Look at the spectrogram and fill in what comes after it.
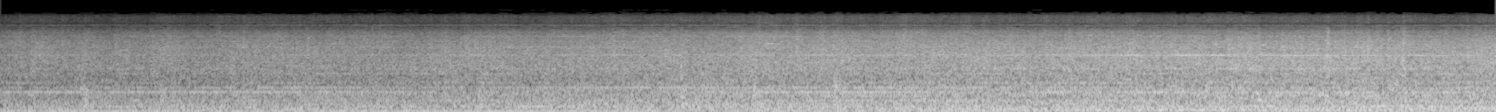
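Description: Local passenger train running, a dense rumble with a few faint steady tones over it that grows steadily louder.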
